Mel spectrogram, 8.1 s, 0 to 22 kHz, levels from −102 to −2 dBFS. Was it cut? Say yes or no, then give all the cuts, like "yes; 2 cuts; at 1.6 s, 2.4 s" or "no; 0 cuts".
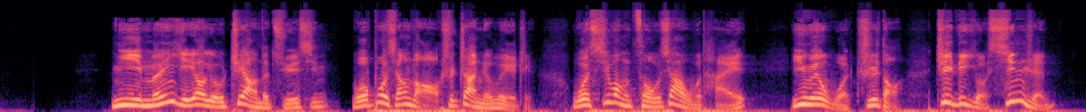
yes; 1 cut; at 2.5 s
